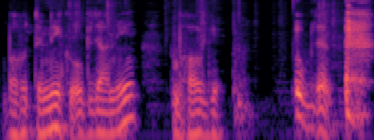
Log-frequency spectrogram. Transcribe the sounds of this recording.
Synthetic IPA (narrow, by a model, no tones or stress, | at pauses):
bəɦʊt̪nikʊpd͡ʒaːnibʱoːɡ | ʊpd͡ʒani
